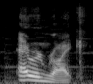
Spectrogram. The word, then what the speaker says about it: Ehrenreich: Ehrenreich.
